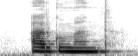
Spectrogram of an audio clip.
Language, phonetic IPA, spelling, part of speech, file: Czech, [ˈarɡumɛnt], argument, noun, Cs-argument.ogg
- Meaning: argument (fact or statement used to support a proposition)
